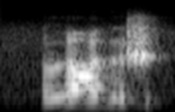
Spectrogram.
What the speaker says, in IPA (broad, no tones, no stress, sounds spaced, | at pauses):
l ɑ ð ɵ ʒ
